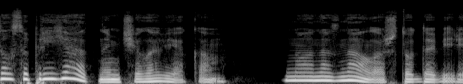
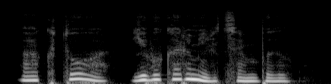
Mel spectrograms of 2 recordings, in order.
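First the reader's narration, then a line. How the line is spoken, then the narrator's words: Whispered question. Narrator (Russian): шепотом спросила она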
